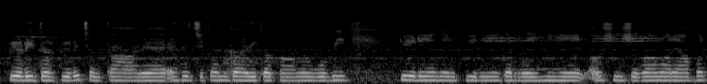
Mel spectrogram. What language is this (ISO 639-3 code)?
urd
